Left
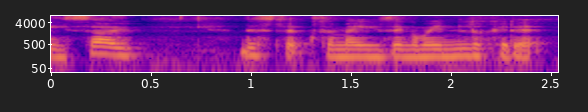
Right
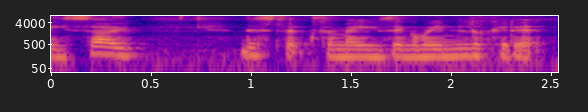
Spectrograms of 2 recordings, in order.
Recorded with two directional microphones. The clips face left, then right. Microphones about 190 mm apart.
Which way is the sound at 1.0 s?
20° left (ahead or behind).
